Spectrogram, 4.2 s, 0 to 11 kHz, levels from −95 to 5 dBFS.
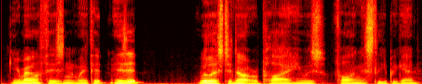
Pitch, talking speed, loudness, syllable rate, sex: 120 Hz, 225 wpm, -19 LUFS, 6.3 syllables/s, male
